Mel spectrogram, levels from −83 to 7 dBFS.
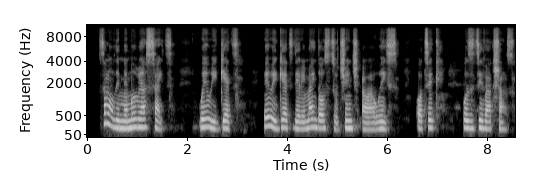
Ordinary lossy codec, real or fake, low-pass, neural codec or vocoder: none; fake; 9.9 kHz; vocoder, 22.05 kHz, 80 mel bands, WaveNeXt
